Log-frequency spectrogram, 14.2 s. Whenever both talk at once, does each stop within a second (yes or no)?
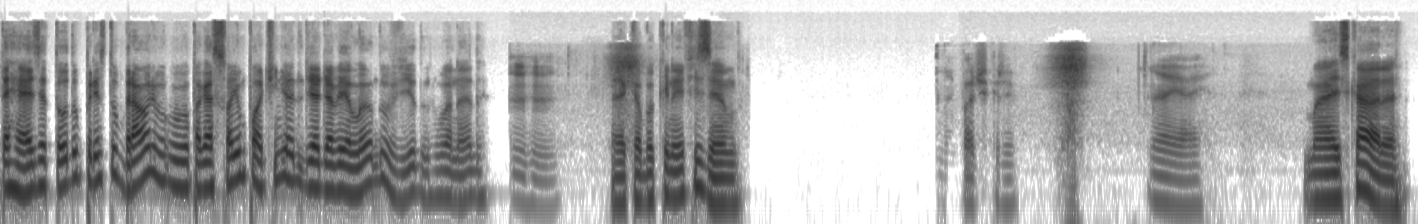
yes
